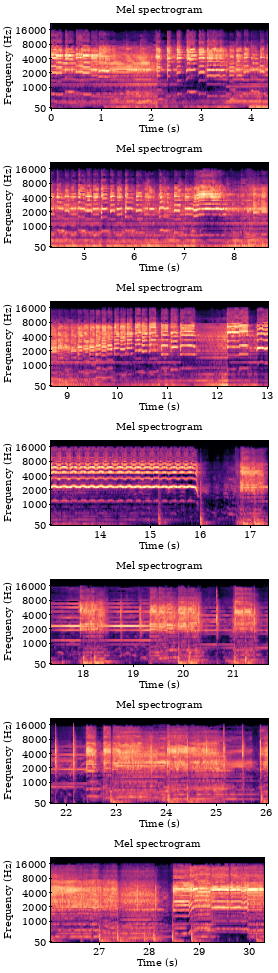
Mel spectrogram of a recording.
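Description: Live Andean Santiago fiesta band music, led by saxophones playing with heavy vibrato over a steady bass. About halfway through it breaks off for a moment and comes back in a choppier stretch.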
